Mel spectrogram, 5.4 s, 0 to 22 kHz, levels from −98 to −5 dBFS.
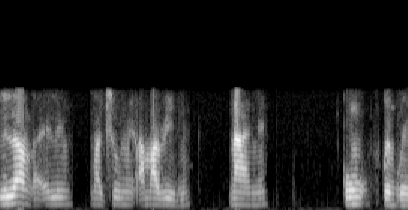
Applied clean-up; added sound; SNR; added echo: none; none; none; none.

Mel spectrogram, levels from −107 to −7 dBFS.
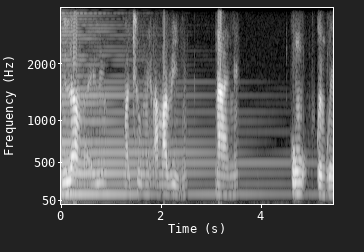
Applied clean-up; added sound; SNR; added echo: none; Keyboard (musical); 13 dB; none.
